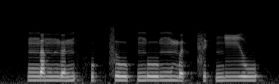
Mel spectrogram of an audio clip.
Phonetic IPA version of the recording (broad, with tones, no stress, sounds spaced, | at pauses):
ŋ ɐ˧ n n̪ ɵ˨˥ n kʷʰ ɐ˨˥ k̚ s uː˨ p̚ ŋ uː˨˧ ŋ m ɵ˨ t̚ t͡s ɪ˨ k̚ ŋ iː˧ w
